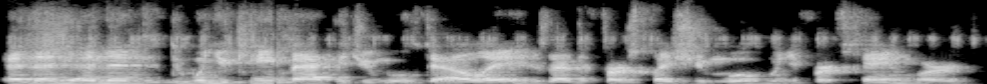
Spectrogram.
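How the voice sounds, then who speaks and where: Male podcast host, very bright tense voice, echoey room, lo-fi. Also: mid-range voice, level tone, a little fast. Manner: curious follow-up questions, repeats himself. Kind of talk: interview hosting. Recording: echoey room, dull lo-fi sound.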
